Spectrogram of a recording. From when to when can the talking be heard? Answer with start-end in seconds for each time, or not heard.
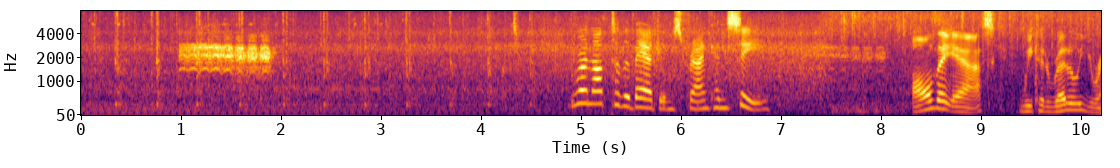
4.2-6.9, 8.3-10.1.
